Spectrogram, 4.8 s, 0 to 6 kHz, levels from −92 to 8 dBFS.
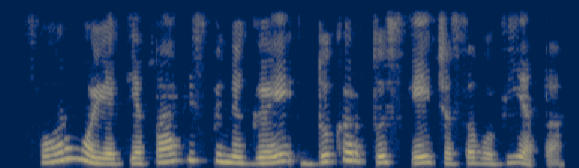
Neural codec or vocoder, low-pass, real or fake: none; 5.4 kHz; real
